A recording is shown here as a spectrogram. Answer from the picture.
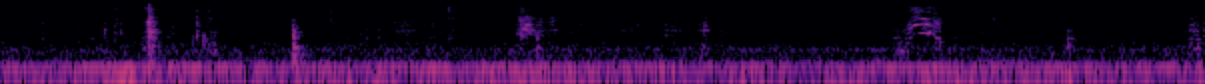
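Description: Paper and packaging being handled: light rustling with scattered small clicks and taps, a few a little louder, over a steady low hum.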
